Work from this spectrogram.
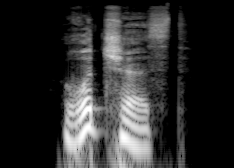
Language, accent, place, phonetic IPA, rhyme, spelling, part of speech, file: German, Germany, Berlin, [ˈʁʊt͡ʃəst], -ʊt͡ʃəst, rutschest, verb, De-rutschest.ogg
- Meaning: second-person singular subjunctive I of rutschen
